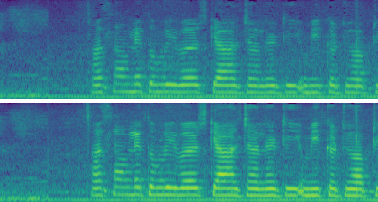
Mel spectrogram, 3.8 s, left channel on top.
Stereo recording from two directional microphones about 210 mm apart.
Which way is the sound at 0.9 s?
45° right (ahead or behind).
